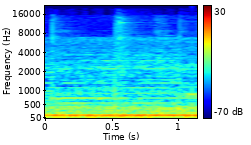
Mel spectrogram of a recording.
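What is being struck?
Nothing is struck.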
